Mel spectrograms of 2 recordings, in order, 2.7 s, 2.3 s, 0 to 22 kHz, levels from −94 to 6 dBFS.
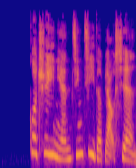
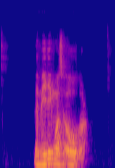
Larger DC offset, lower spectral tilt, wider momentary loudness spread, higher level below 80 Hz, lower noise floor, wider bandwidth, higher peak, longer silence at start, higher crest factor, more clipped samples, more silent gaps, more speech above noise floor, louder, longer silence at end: neither; second, -1 dB/octave vs -7.5 dB/octave; second, 6 LU vs 11 LU; second, -74 dBFS vs -60 dBFS; about the same, -87 dBFS vs -89 dBFS; first, 16 kHz vs 9.4 kHz; first, -4 dBFS vs -10 dBFS; about the same, 0.6 s vs 0.7 s; about the same, 18 dB vs 16 dB; neither; neither; about the same, 66 dB vs 67 dB; first, -21 LUFS vs -24 LUFS; second, 0 s vs 0.6 s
